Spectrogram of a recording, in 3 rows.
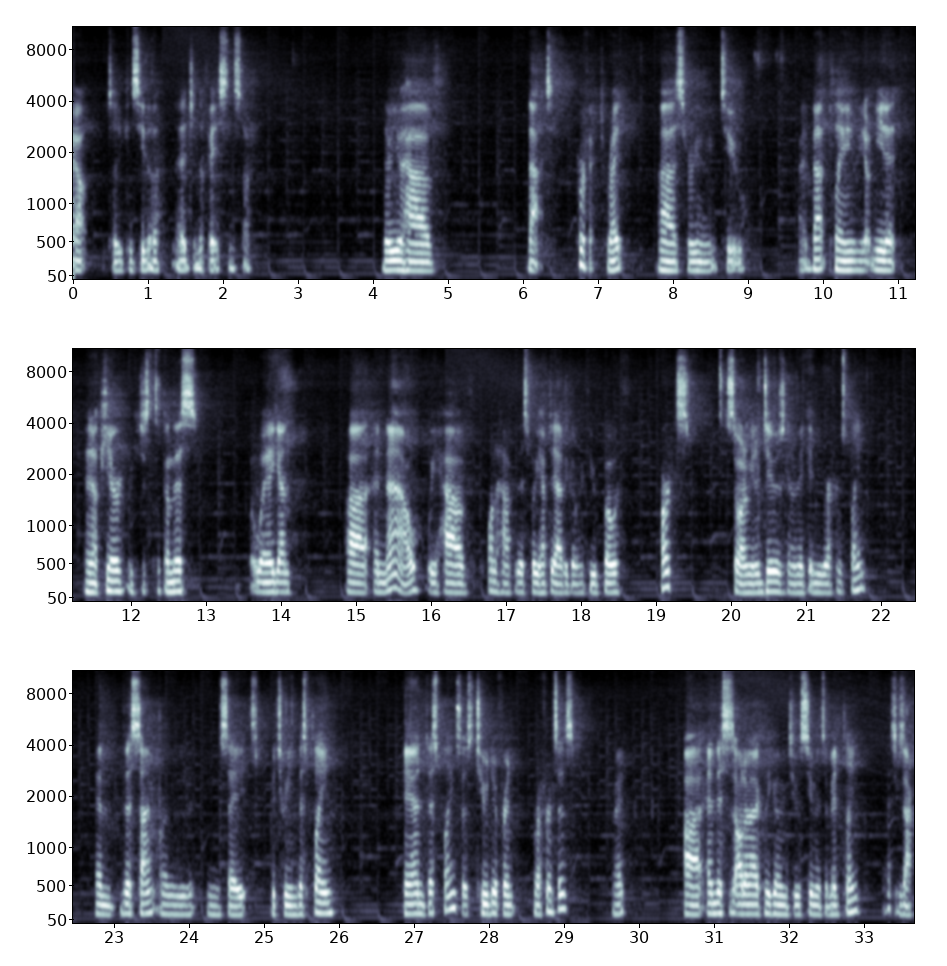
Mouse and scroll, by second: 2.8 click, 7.4-8.9 right drag, 9.0 click, 9.2 click, 10.0 middle click, 12.0 click, 14.1-15.9 middle drag, 19.1 middle click, 20.7 click, 21.7 click, 23.4 scroll down 4, 25.2 click, 26.8 click, 29.8 scroll up 2, 32.8-33.6 middle drag.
